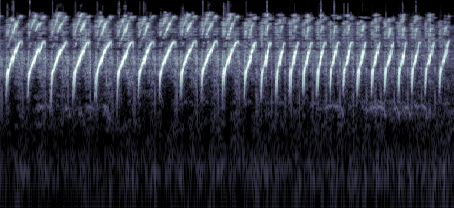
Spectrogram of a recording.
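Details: Javan munia call used to lure wild birds: a rapid run of bright, clean upslurred chirps, about two per second then quickening, loud and sharp against faint low background hiss.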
